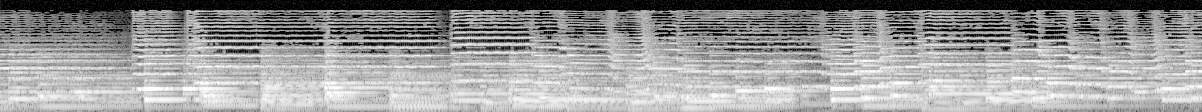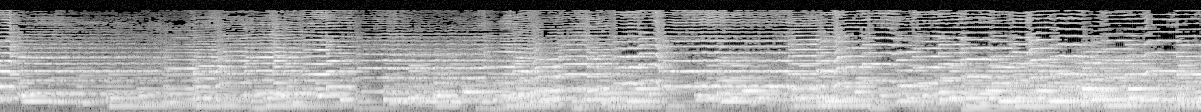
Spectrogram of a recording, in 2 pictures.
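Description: Violin playing a melody with vibrato over piano accompaniment.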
